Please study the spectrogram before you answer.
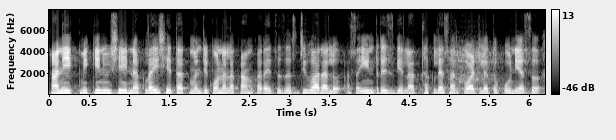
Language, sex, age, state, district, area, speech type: Marathi, female, 18-30, Maharashtra, Buldhana, rural, spontaneous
